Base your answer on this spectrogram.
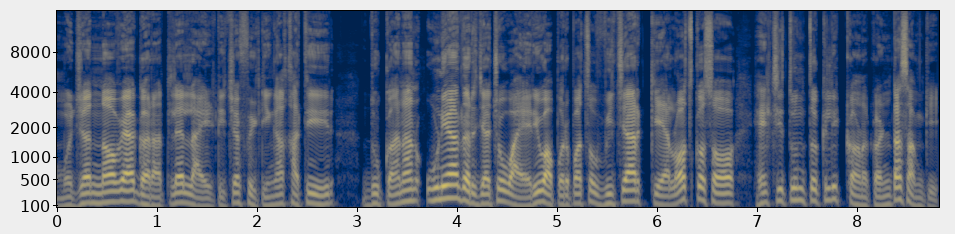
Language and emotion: Goan Konkani, disgusted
